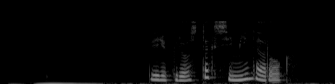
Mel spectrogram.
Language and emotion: Russian, positive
